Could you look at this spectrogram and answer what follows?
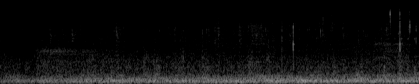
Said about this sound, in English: Got a lot of rain, wind this time.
